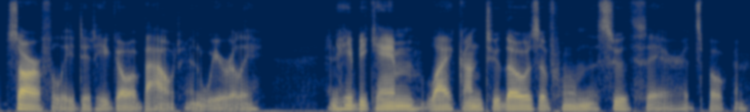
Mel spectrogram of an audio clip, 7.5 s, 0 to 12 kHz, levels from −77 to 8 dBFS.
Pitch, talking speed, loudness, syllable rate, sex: 100 Hz, 150 wpm, -22 LUFS, 4.6 syllables/s, male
